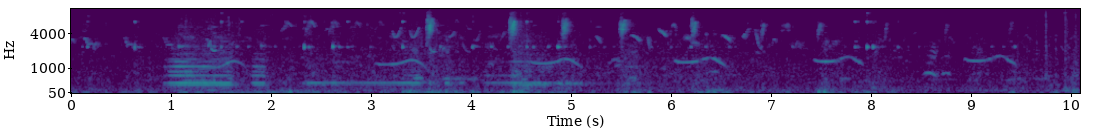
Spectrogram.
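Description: Birds calling: one repeats a short rising-and-falling whistle about once a second, among scattered short high chirps. About a second in, a low steady drone with overtones sounds briefly.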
